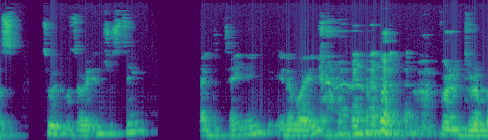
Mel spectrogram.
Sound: laughing; laughs

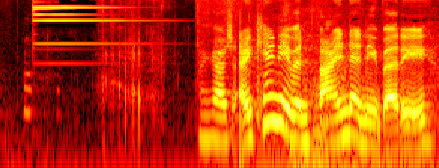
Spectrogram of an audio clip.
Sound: bites loudly

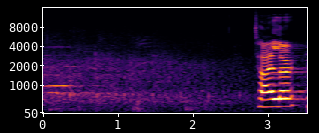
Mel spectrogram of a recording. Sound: applause

